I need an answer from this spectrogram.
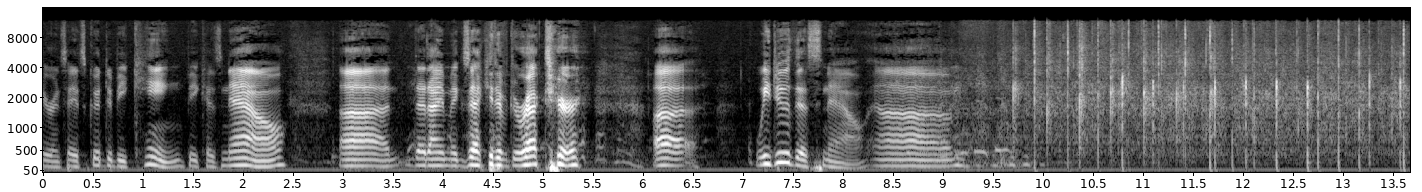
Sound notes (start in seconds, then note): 9.0 laughter; 9.5 applause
